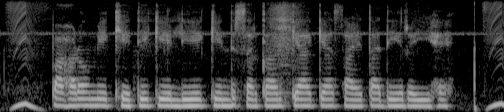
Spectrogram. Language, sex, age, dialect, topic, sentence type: Hindi, female, 36-40, Garhwali, agriculture, question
